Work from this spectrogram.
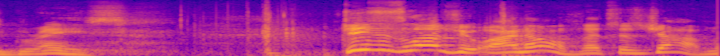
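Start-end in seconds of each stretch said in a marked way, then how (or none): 1.7-3.6 high, loud mocking sing-song; mock sweet. Preacher mocks a cheap grace message in a high, loud voice. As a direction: parody a syrupy preacher.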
